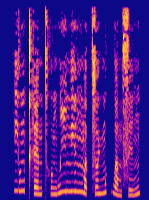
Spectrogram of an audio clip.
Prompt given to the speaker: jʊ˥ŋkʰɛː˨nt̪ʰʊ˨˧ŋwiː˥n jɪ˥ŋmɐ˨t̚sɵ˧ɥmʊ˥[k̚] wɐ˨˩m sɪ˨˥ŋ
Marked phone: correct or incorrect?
correct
